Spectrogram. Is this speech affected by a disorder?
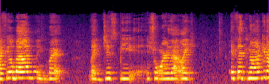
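Yes: cerebral palsy, spastic quadriplegic.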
